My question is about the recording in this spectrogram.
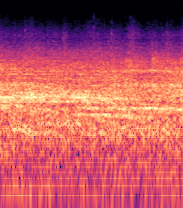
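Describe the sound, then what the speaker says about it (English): Basketball crowd in a Beekmantown gym cheering during a boys' semifinal game against Plattsburgh, a dense, steady roar of voices filling the whole short stretch, loud and close. "That brings the Beekmantown crowd to their feet"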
